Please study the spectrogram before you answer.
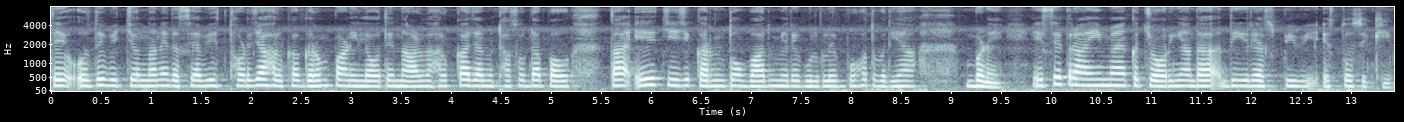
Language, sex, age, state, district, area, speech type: Punjabi, female, 30-45, Punjab, Rupnagar, rural, spontaneous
